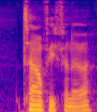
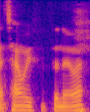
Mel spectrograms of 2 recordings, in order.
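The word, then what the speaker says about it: Taofifénua: They'd picked two massive second rows in Talofua, how do you say it? – Taufi Fanua. – Taufi Fanua. There we go. Said it second time.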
